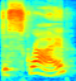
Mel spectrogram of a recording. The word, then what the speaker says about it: describe: So, could you please describe, emphasis on the second syllable, describe a typical, emphasize the first syllable, typical day in your life?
